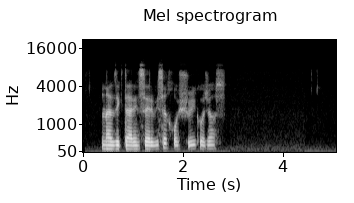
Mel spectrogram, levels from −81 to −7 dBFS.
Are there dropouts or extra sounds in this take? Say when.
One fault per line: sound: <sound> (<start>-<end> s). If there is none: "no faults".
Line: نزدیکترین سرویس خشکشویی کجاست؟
no faults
